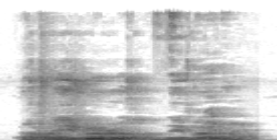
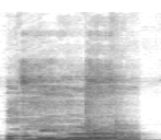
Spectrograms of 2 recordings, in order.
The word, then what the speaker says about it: Nimaram: Nimaram. Pardon? Nimaram. You don't realize that it's not pronounced that way, right? That's what the family calls it.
